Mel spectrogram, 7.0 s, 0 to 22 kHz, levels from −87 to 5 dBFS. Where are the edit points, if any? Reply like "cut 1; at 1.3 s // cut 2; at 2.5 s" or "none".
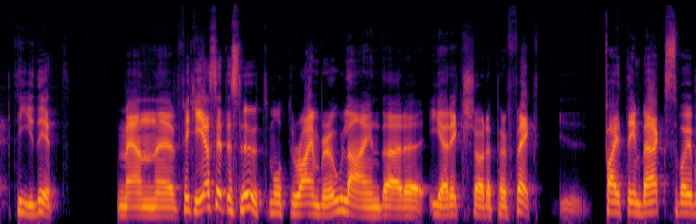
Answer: cut 1; at 5.9 s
